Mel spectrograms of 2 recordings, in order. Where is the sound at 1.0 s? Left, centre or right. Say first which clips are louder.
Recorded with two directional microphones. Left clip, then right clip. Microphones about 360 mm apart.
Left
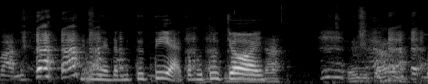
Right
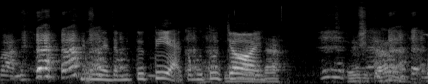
Left 1 dB; centre.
